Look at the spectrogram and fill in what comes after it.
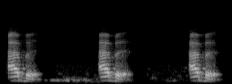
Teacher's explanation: Maka ketika kita ingin kita lepaskan makhrajnya, huruf qalqalah ini, ketika makhrajnya tertutup, misalnya ab, kita ingin lepaskan, karena hurufnya ini jahar, tidak mengandung nafas, maka yang keluar adalah pantulan.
